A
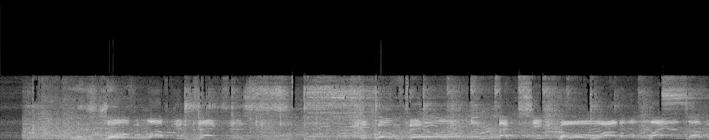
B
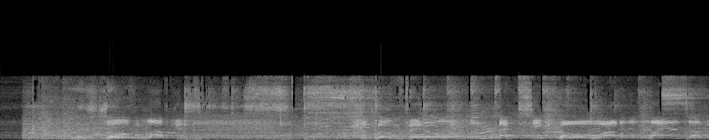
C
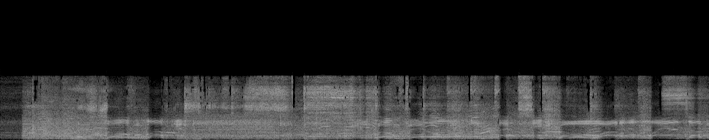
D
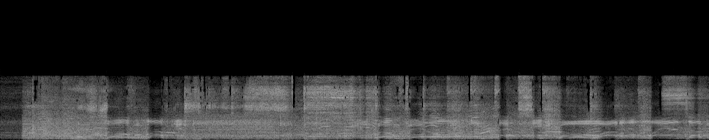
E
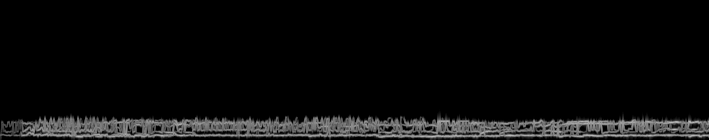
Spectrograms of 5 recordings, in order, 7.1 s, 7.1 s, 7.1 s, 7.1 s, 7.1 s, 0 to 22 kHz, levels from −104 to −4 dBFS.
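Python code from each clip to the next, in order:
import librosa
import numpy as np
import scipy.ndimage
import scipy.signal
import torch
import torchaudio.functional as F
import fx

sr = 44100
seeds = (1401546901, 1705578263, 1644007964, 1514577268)

y1 = scipy.signal.sosfilt(scipy.signal.butter(4, 200.0, 'highpass', fs=sr, output='sos'), x)
y1 = fx.spec_repair(y1, sr, seeds[0], start_s=1.99, length_s=0.62, low_hz=350.0, high_hz=4100.0, source='both')
y1 = y1 * 10.0 ** (-6.0 / 20.0)
y2 = fx.low_shelf(y1, sr, hz=330.0, db=-8.0)
y2 = fx.over_compress(y2, sr, threshold_db=-35.0, ratio=-0.5)
y2 = y2 * 10.0 ** (-5.0 / 20.0)
y3 = y2
y4 = fx.sine_speech(y3, sr)
y4 = y4 + 10.0 ** (-10.0 / 20.0) * np.pad(y4, (int(195 * sr / 1000.0), 0))[:len(y4)]
y4 = y4 * 10.0 ** (1.0 / 20.0)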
